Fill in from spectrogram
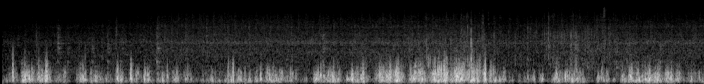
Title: Creaking Brake noise on G37x (#2)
